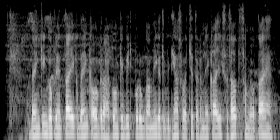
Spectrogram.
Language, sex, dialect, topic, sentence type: Hindi, male, Kanauji Braj Bhasha, banking, statement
